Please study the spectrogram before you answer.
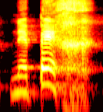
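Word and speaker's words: נפש: En Génesis 35 dice el versículo 18, "Y aconteció que al salírsele el nepesh, apúntalo ahí, el alma en el hebreo es nepesh, se pronuncia nepej.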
